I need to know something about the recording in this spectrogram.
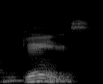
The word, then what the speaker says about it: games: E esse E não tem som. Não tem som aqui. É I. Desculpa, não é nem I. Não é nada. É games. Ó, faz o som da consoante M. E o som da consoante S. Games. Não fala games. Não é games. Nem gamers. Não, é games. Games. Portanto, tem apenas uma sílaba. Certo?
